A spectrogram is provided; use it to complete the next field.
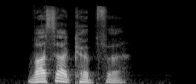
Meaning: nominative/accusative/genitive plural of Wasserkopf
- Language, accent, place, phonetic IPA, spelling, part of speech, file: German, Germany, Berlin, [ˈvasɐˌkœp͡fə], Wasserköpfe, noun, De-Wasserköpfe.ogg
